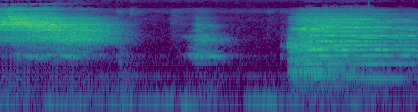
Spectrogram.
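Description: Hallmark Star Wars Storyteller ornaments and Death Star tree topper playing their interactive scene audio through small built-in speakers: a hissing burst about a second long, a shorter one around two seconds in, then a sustained, richly overtoned tone near the end.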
